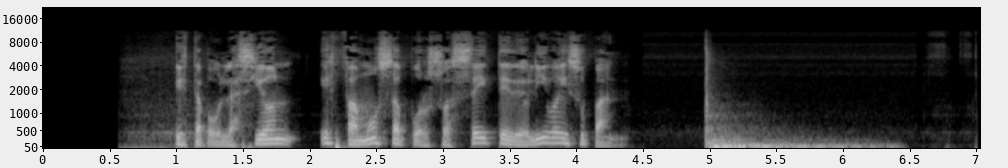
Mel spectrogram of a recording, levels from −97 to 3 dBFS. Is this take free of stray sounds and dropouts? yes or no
no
